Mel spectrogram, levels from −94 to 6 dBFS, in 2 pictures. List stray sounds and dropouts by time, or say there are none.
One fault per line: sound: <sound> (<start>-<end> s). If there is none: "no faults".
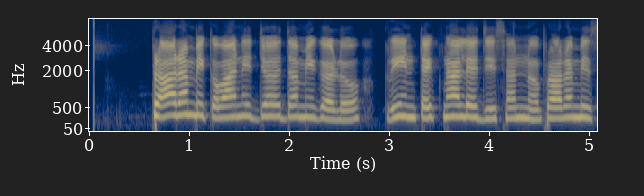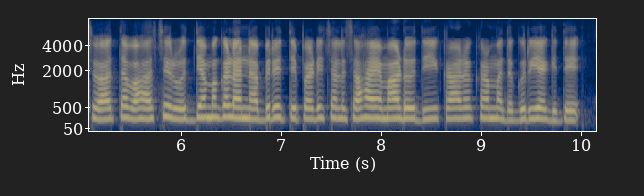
no faults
